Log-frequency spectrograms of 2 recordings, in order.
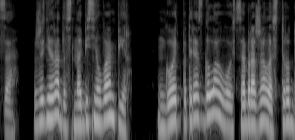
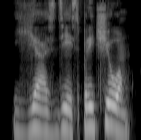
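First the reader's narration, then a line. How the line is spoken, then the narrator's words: Irritated interruption. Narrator (Russian): раздраженно перебил Гойд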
